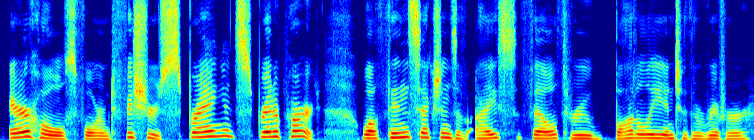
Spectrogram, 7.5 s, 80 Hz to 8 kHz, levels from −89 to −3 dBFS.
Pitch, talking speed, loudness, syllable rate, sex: 215 Hz, 150 wpm, -17 LUFS, 4.5 syllables/s, female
